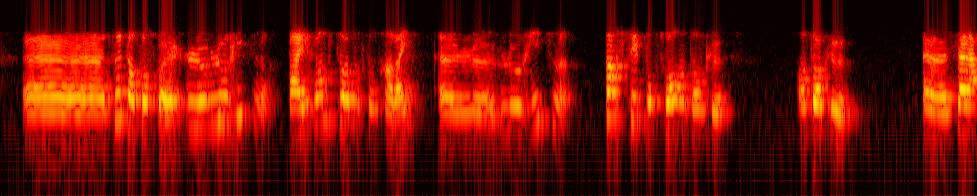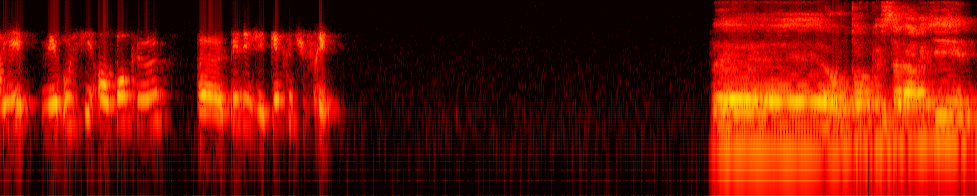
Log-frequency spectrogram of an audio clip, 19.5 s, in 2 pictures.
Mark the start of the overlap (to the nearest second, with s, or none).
none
